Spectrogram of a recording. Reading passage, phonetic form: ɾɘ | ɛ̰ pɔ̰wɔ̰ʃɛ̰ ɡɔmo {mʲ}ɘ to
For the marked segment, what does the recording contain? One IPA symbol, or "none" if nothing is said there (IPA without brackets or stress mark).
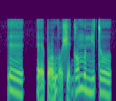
mʲ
